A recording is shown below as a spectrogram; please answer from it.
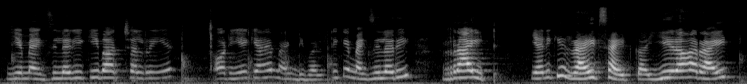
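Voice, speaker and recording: A woman with an Indian accent gives an exam-oriented dental lecture in a very high voice. She reads English definitions slowly, then explains them in Hindi with questions to her students. While counting teeth she drops to a soft murmur. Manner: counts teeth aloud while drawing, trailing off softly.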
